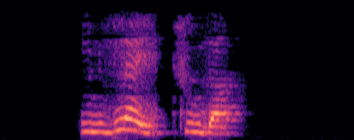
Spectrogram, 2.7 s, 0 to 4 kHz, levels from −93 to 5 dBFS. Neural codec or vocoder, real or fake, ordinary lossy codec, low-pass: codec, 16 kHz, 16 kbps, FreqCodec, larger model; fake; AAC, 16 kbps; 3.6 kHz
